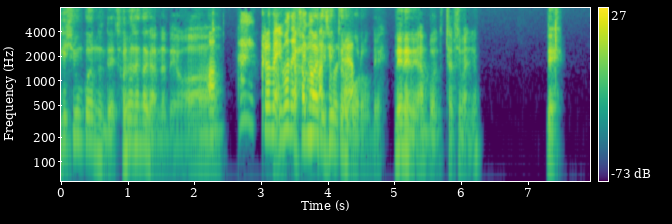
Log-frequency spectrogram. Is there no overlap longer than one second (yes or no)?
no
